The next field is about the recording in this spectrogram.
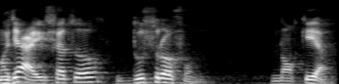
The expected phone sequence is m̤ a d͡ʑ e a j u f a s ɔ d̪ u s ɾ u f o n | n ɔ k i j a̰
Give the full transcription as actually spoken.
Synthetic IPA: m̤ ə d͡ʑ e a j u ɕ a t͡s ɔ d̪ u s ɾ ɔ f o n | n ɔ k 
